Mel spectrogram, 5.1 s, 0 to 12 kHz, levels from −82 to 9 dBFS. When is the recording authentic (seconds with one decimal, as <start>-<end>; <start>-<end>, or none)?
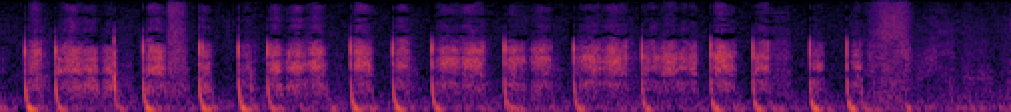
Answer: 0.0-1.0; 2.6-3.5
